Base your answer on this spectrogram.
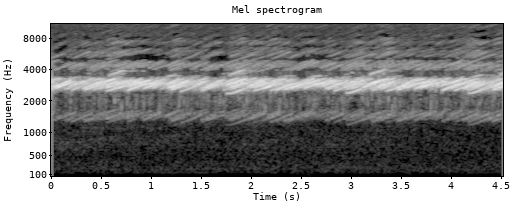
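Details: Spring breeding chorus of tiny Northern spring peeper frogs in a young woodland and food forest; countless high, rising peeps overlap into a steady, piercing wall of sound with no gaps.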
